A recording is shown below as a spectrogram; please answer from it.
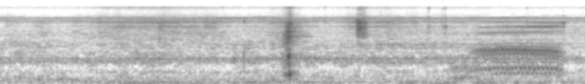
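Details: Clever domestic cat giving a short meow near the end, a brief harmonic cry after a sharp click, over low room noise.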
